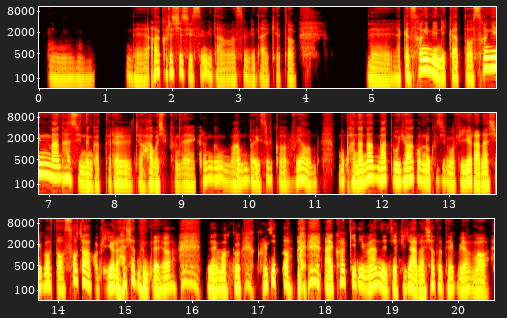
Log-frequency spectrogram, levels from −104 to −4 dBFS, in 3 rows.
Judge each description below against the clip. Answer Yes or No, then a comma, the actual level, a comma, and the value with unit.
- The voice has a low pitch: Yes, low, 115 Hz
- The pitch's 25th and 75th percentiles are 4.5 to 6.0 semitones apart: Yes, wide, 5.6 semitones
